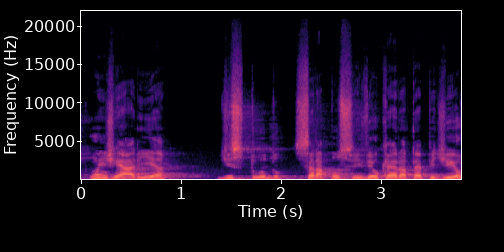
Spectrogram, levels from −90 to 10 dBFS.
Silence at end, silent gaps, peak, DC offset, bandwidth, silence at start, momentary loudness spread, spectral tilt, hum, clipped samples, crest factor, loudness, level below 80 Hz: 0 s; none; -12 dBFS; under 0.1%; 17 kHz; 0.1 s; 6 LU; -4.5 dB/octave; none; under 0.1%; 12 dB; -24 LUFS; -42 dBFS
